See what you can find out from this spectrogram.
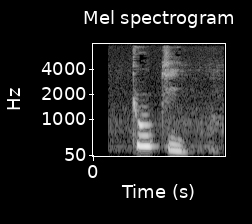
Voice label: "tuki", moore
